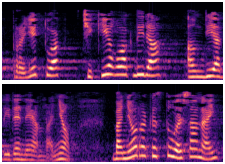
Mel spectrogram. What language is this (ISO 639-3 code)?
eus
